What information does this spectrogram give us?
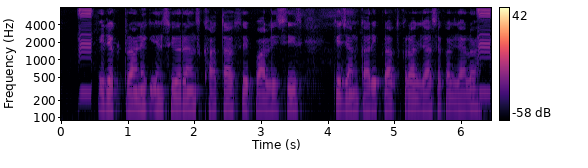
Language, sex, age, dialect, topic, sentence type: Bhojpuri, male, 18-24, Western, banking, statement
